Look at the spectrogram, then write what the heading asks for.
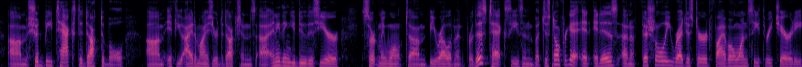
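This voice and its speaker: Recorded very cleanly against a silent background, with a dry, close sound and no echo, a man talks at a very fast pace with ordinary pitch variation. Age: 30s. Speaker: podcast host. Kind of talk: casual chat. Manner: halting, lots of fillers and restarts.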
